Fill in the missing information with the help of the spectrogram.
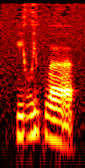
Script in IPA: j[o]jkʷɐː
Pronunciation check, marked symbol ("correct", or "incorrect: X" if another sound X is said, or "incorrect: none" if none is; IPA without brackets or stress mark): incorrect: o̤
